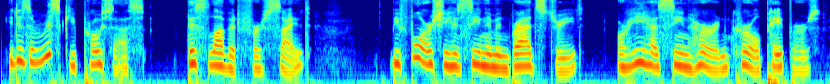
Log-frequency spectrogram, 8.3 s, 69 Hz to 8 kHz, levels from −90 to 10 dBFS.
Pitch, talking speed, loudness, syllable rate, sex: 200 Hz, 180 wpm, -18 LUFS, 4.7 syllables/s, female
